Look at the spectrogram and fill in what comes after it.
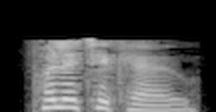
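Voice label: "politico", English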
